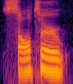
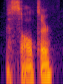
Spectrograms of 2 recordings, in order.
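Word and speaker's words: Psalter: these Maps there's the Salter world map it's spelled with a p Salter the Suter world map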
